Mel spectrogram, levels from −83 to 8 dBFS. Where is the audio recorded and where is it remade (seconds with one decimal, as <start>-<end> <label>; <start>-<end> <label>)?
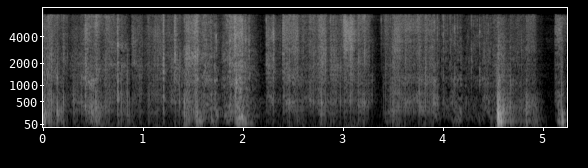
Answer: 0.0-1.6 remade; 1.6-2.2 recorded; 2.2-3.9 remade; 3.9-4.5 recorded; 4.5-5.2 remade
